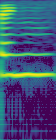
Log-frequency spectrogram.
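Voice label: "ding1", Jyutping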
